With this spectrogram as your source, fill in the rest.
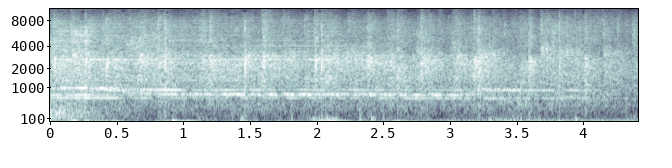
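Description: A church congregation applauding at a Sunday service, a continuous dense wash of clapping from many hands, steady and moderately loud throughout without a break.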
